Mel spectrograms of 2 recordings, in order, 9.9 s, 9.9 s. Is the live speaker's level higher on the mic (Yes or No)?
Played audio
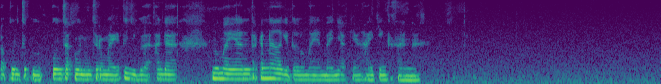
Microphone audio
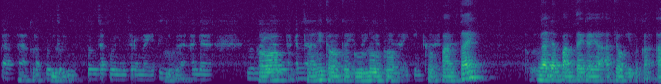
Yes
